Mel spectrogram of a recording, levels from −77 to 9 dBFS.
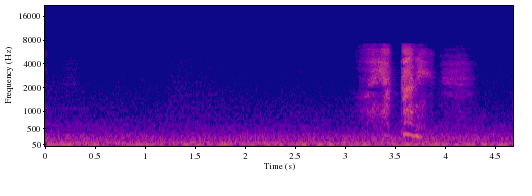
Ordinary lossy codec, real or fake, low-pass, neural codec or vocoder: none; real; 7.2 kHz; none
